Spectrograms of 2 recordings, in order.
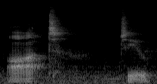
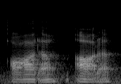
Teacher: That sounds like ought to. But in connected speech, we typically link these together, only make one T, and we reduce the oo to a schwa, so it sounds more like oughta. Because if I'm saying I ought to, then I'm going to say that T sound because I'm not linking them.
